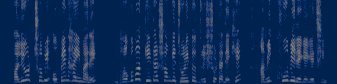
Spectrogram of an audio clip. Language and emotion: Bengali, angry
